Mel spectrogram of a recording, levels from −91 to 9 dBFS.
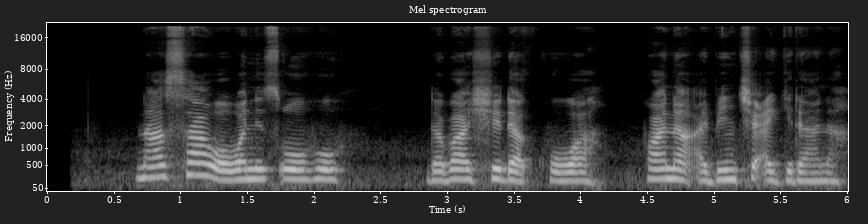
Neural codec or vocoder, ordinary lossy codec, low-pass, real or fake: none; none; none; real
